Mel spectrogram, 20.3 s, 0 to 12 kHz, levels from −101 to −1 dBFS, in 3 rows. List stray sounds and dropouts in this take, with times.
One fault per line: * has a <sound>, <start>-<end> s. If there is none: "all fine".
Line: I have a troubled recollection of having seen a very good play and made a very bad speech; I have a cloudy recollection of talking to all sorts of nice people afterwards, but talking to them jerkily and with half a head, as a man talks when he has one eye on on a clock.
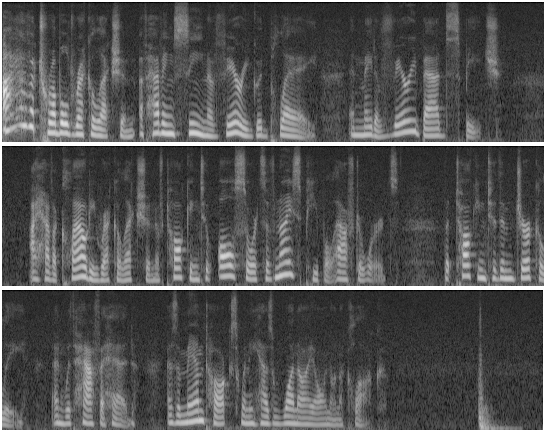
* has a thud, 19.5-20.1 s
